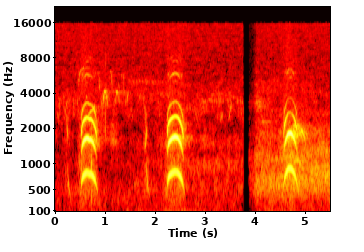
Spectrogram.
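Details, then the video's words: California quail giving mating calls: three separate bright, arched notes spaced roughly two seconds apart, with light clicking noises in the gaps and a soft hiss during the final note. "California Quail Bird Sound/Call/Song/Noise/Mating calls"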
